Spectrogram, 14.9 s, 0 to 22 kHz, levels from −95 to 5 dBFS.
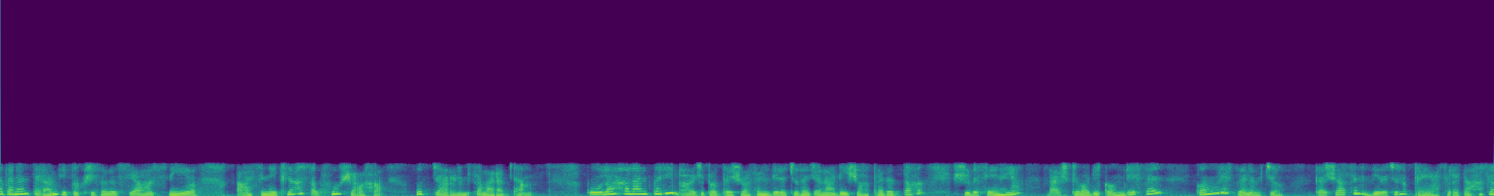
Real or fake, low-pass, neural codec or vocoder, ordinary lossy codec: fake; 3.6 kHz; codec, 44.1 kHz, 2.6 kbps, DAC; none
